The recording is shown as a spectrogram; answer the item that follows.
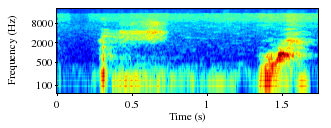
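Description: A sleeping dog, apparently dreaming, lets out two soft whimpering vocalizations, a brief one then a longer whine-like breathy sound, faint and close against a quiet room.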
